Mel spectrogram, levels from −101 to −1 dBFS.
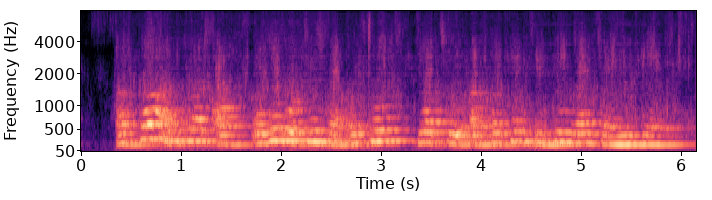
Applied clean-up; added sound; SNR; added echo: neural separator model SepFormer DNS4.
